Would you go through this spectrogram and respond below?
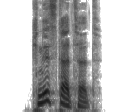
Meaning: inflection of knistern: 1. second-person plural preterite 2. second-person plural subjunctive II
- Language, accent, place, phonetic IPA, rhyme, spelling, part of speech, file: German, Germany, Berlin, [ˈknɪstɐtət], -ɪstɐtət, knistertet, verb, De-knistertet.ogg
